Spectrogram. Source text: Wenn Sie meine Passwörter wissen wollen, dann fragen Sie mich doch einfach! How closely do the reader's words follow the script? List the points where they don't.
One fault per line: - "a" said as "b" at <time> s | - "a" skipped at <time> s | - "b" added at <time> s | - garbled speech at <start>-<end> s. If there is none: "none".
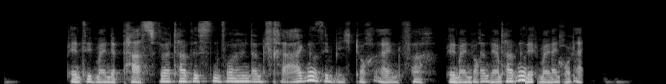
- garbled speech at 4.5-5.8 s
